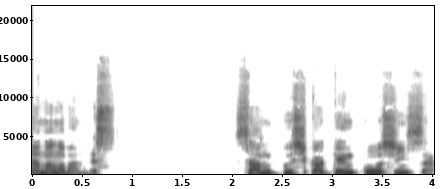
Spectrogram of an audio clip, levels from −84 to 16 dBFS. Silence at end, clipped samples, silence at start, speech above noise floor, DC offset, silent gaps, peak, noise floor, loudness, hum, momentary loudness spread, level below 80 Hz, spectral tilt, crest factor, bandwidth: 0 s; under 0.1%; 0 s; 72 dB; under 0.1%; none; -4 dBFS; -90 dBFS; -18 LUFS; none; 7 LU; -52 dBFS; -4 dB/octave; 16 dB; 14.5 kHz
